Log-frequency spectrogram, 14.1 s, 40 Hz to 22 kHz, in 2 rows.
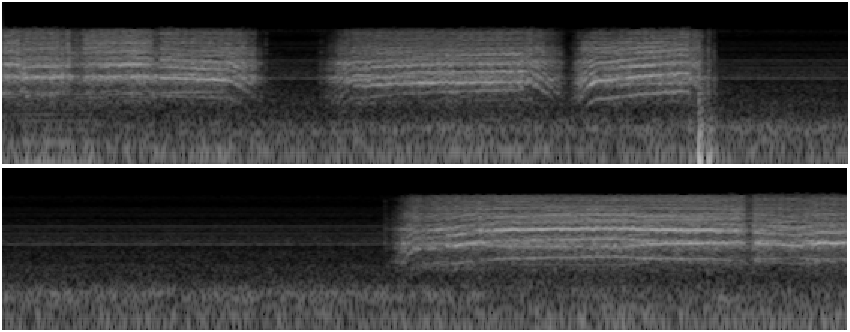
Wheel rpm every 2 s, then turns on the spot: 130, 100, 80, 0, 10, 130, 160.
none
